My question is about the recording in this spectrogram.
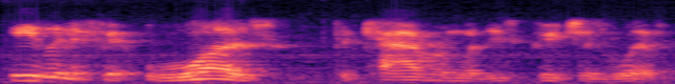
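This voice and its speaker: A man's voice: on the low side, expressive, normal speed, sharp tone, recorded from a distance, poor audio. A middle-aged man, a guest rambling through a story in casual talk with plenty of "you know". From New York.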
